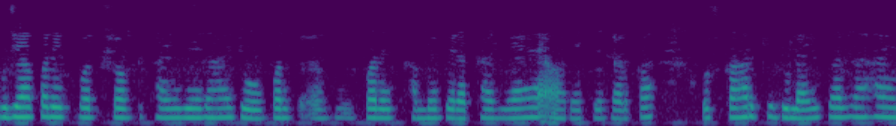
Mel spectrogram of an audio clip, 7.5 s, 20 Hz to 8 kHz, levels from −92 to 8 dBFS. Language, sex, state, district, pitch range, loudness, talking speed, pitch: Hindi, female, Uttar Pradesh, Gorakhpur, 210-230 Hz, -39 LUFS, 235 wpm, 220 Hz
